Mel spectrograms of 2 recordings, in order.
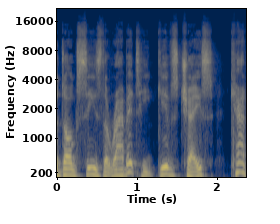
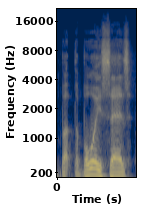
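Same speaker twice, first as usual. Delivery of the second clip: normal talking voice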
